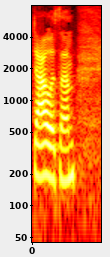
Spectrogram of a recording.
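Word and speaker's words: Taoism: is spelled taism with a t but it's pronounced dosm and that means effortless action or going with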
